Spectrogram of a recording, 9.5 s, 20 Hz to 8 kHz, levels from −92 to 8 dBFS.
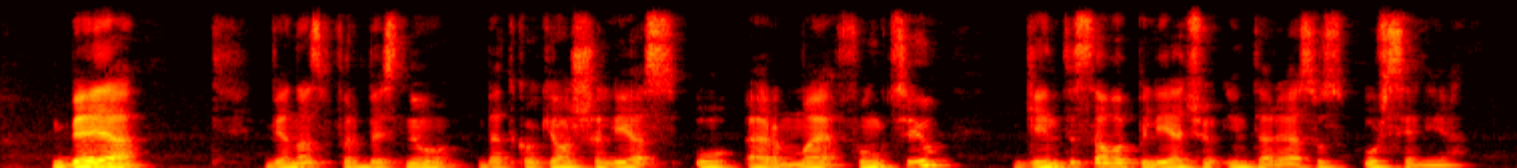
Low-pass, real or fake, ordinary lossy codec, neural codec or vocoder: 7.2 kHz; real; Opus, 64 kbps; none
